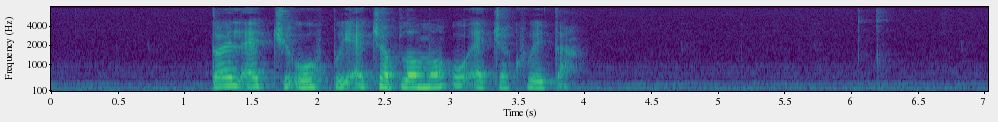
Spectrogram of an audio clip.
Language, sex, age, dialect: Faroese, female, 15-35, Norðurstreymoy/Eysturoy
